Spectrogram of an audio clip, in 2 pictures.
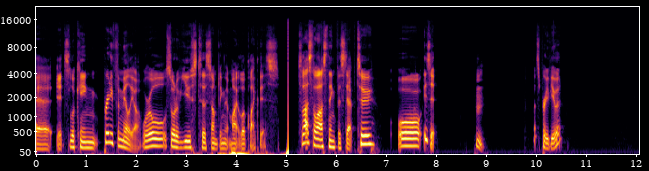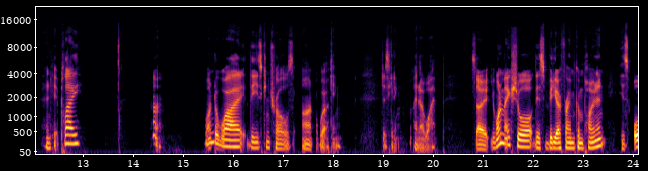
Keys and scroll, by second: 10.3 super+p.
